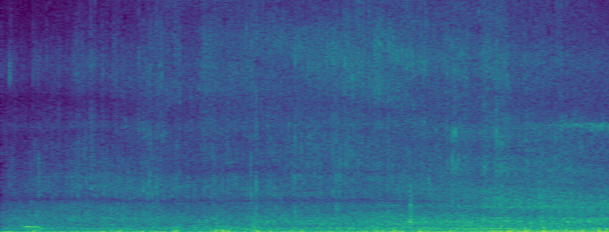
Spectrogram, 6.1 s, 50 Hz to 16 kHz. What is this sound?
Soundscapes > Urban
Bus leaving bus stop
Bus leaving the bus stop: Bus starting, Engine rolling faster, Traffic background sounds. Recorded with Samsung galaxy A33 phone recorder. The sound is not processed: recorder on afternoon winter in Tampere, Finland.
